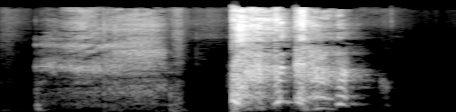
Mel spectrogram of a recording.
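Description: A cough in two bursts: a softer, raspy throat-clearing sound, then a louder, harsher burst of coughing.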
